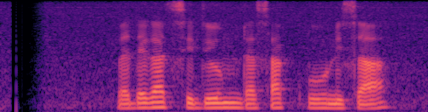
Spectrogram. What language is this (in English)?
Sinhala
